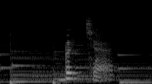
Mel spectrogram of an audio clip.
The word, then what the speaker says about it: butcher: BUTCHER、 BUT、 PUT、 BUT、 BUTCHER という感じです。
